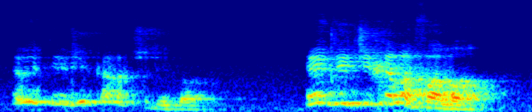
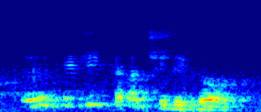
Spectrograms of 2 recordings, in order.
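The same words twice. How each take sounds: First: Much higher, pressing each word; higher emphatic insistence; emphatic repeat. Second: Said in the usual way. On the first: Retold or imitated. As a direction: insist on the point firmly. Rabbi repeats his point, raised.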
